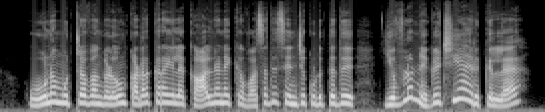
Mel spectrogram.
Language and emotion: Tamil, happy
